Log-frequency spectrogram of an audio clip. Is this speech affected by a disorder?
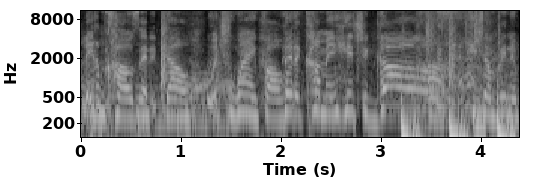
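No.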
